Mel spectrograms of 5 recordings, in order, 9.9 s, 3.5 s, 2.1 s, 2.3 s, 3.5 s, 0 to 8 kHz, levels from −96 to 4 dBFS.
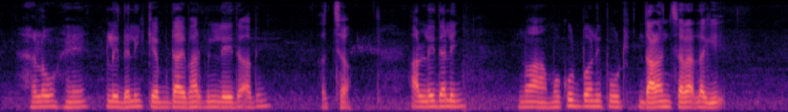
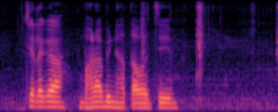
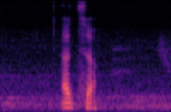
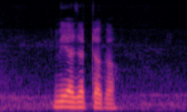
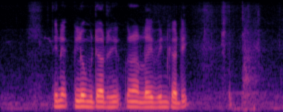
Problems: none marked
